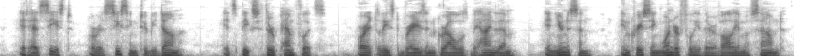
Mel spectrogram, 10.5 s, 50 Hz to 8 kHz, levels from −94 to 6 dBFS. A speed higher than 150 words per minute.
Yes: average, 160 wpm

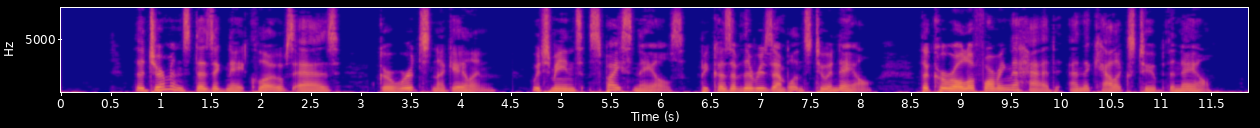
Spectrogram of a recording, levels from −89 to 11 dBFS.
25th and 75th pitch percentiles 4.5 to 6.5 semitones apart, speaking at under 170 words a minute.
No: average, 2.7 semitones; average, 140 wpm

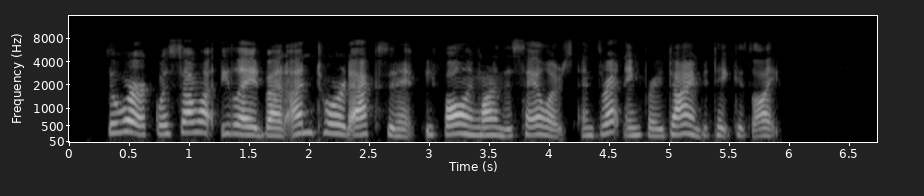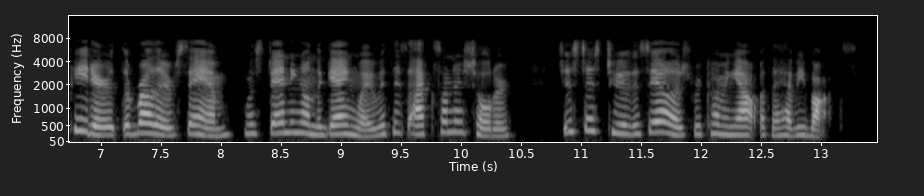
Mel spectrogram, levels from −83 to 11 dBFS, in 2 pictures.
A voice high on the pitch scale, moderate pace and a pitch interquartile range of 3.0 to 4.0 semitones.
No: high, 245 Hz; fast, 230 wpm; average, 3.7 semitones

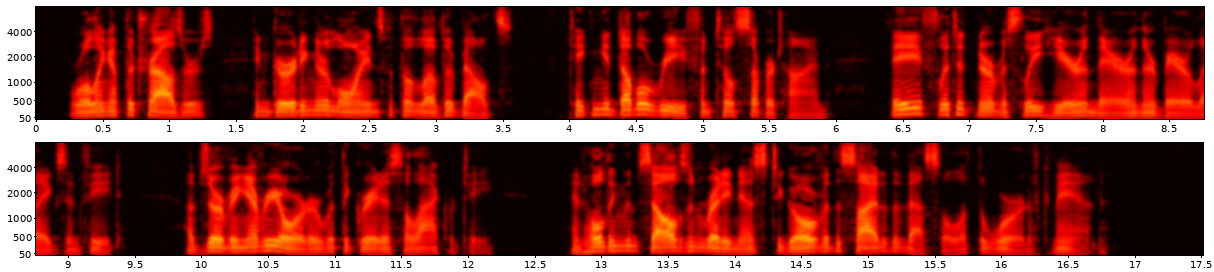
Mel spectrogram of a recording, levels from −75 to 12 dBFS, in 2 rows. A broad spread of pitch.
No: average, 3.6 semitones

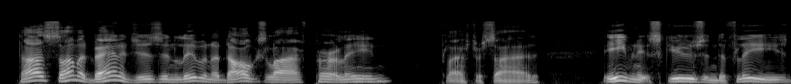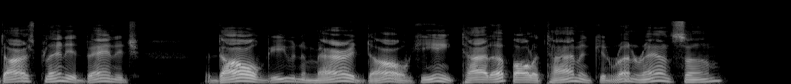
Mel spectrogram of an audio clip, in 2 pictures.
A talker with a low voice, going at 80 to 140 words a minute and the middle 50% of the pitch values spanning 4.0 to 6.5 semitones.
Yes: low, 115 Hz; slow, 135 wpm; average, 5.2 semitones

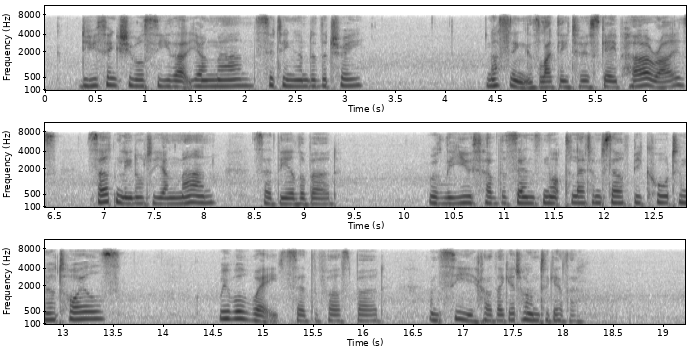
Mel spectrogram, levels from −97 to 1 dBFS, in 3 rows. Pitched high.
Yes: high, 195 Hz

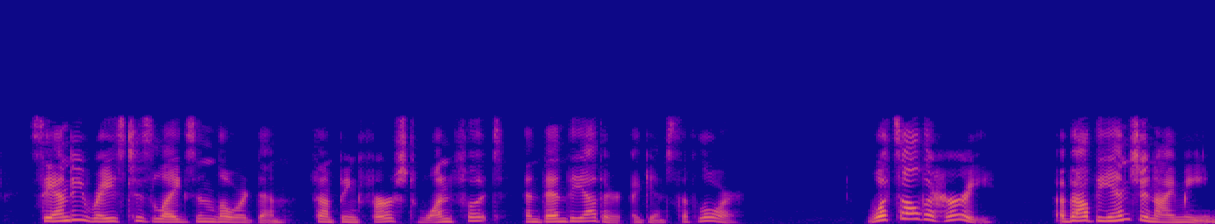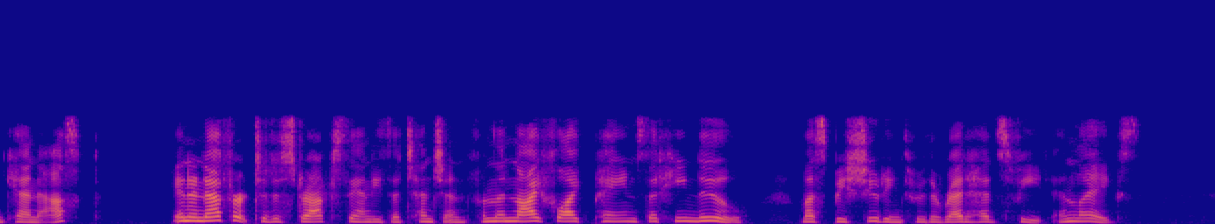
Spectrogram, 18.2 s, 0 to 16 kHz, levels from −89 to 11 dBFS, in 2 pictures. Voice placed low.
No: high, 210 Hz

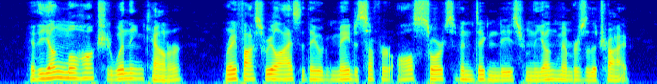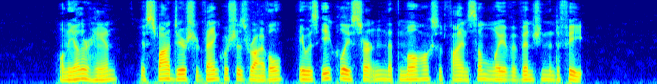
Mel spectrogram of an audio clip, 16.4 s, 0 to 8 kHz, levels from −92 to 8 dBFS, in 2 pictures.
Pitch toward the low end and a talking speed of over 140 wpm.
Yes: low, 115 Hz; average, 200 wpm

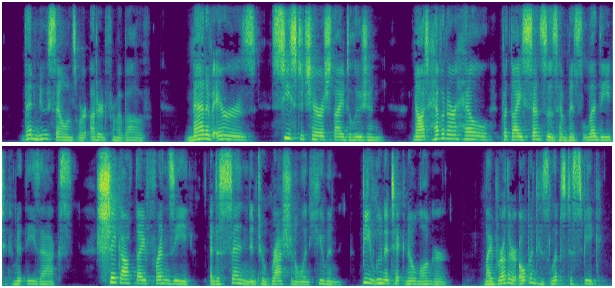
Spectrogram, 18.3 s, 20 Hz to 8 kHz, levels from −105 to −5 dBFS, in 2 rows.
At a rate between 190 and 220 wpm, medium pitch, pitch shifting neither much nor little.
No: average, 165 wpm; medium, 170 Hz; average, 4.1 semitones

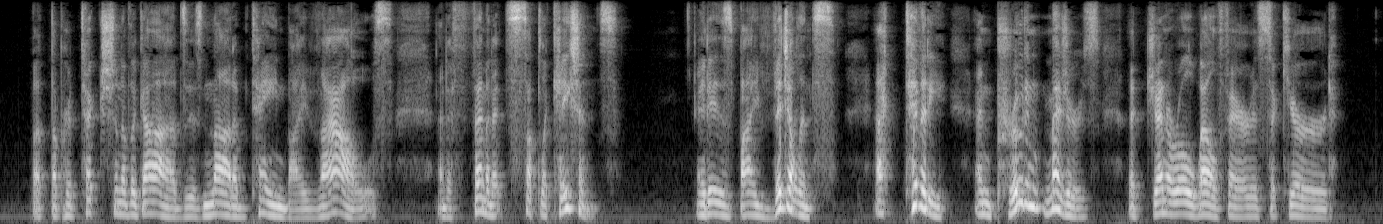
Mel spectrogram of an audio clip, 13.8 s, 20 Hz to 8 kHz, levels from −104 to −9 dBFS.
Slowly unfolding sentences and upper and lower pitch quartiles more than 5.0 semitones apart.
No: slow, 120 wpm; average, 4.2 semitones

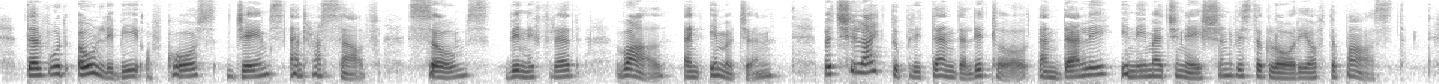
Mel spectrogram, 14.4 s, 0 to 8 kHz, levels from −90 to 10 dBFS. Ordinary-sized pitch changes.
Yes: average, 4.9 semitones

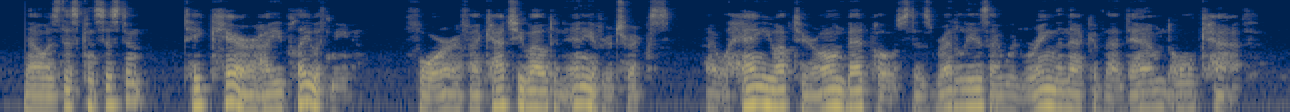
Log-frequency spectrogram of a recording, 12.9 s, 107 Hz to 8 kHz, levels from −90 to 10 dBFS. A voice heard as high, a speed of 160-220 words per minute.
No: low, 115 Hz; average, 195 wpm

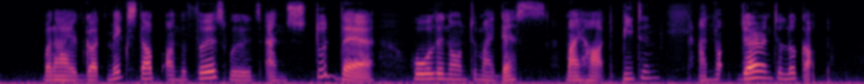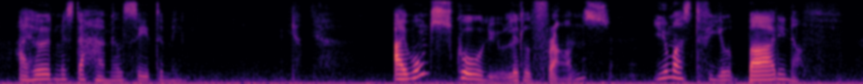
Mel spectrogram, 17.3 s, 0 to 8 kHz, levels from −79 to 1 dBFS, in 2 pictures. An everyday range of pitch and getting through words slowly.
No: average, 4.7 semitones; average, 155 wpm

